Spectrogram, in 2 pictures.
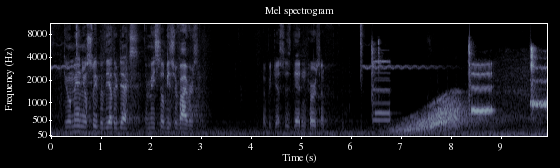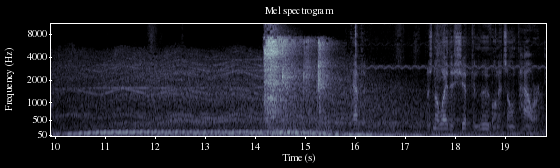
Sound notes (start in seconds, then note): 6.8 power activates; 13.8 power shorts out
